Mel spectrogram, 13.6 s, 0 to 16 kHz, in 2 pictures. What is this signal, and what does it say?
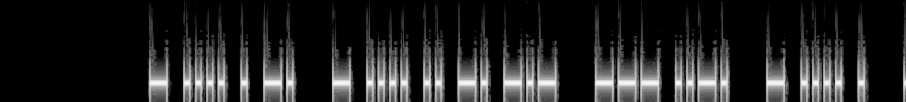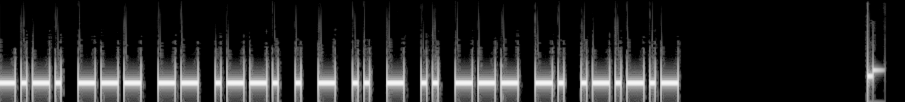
Morse code, heard as a keyed tone, about 28 wpm, 700 Hz. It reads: THEN THINK OF THE COMPETITION.
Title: Sentences from Top 1000 Words 28wpm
